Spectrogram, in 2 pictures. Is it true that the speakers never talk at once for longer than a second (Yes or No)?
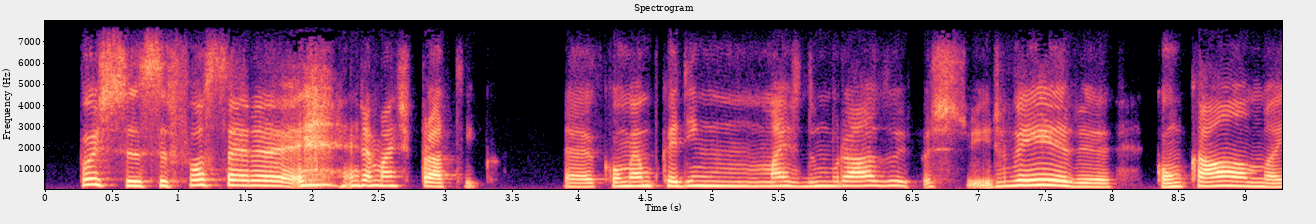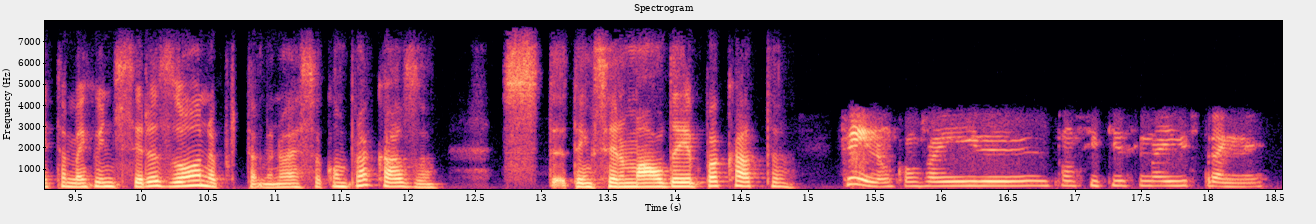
Yes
